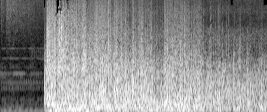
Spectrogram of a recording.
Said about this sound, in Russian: И только тогда грянул гром.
